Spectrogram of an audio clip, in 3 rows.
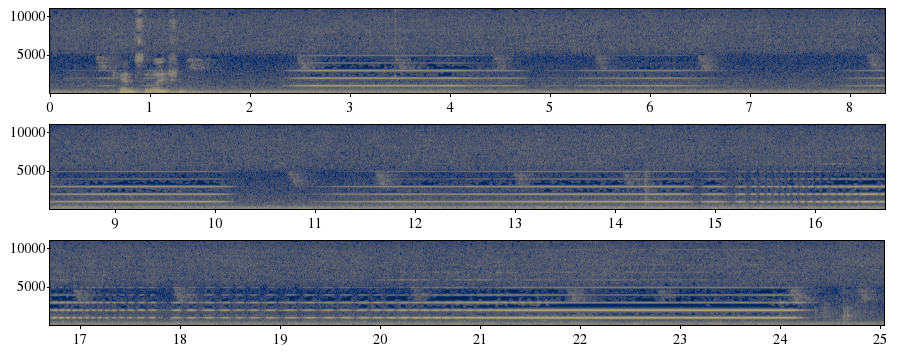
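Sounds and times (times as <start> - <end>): high-pitched electronic tone: 2.4 - 6.7, 7.9 - 10.2, 11.0 - 24.3.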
